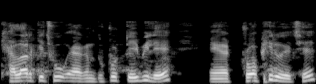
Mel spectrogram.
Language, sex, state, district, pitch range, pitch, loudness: Bengali, male, West Bengal, Dakshin Dinajpur, 140-185 Hz, 165 Hz, -14 LUFS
